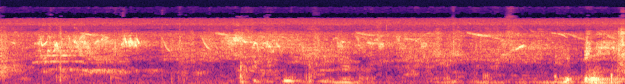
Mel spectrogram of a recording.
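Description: Birds chirping and calling: many short chirps and quick whistled glides, scattered irregularly, over a faint steady hiss, with a brief low knock near the end.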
